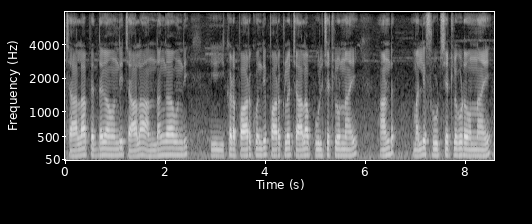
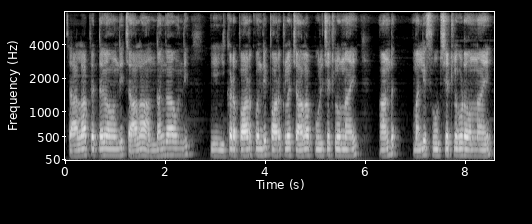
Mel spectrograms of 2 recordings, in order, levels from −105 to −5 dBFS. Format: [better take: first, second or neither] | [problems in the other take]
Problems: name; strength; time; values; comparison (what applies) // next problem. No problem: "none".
first | noise reduction (neural mask model DeepFilterNet 3)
